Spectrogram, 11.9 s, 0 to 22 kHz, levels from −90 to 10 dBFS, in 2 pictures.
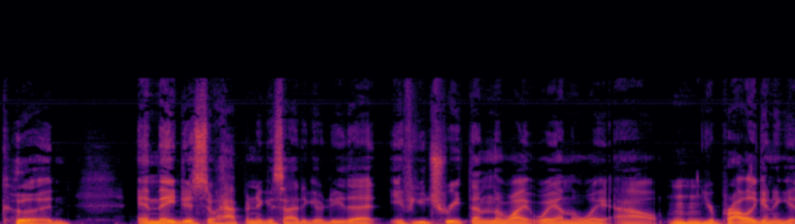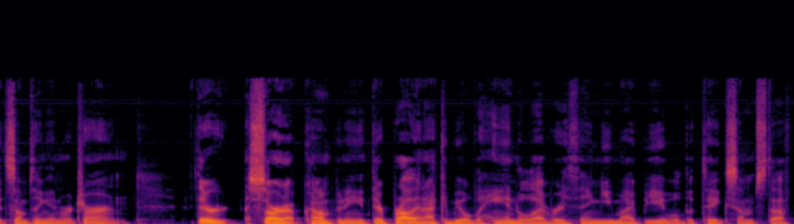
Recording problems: none

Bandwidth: 14.5 kHz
